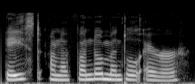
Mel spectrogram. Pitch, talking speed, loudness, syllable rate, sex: 215 Hz, 155 wpm, -16 LUFS, 5.8 syllables/s, female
